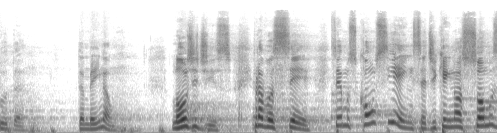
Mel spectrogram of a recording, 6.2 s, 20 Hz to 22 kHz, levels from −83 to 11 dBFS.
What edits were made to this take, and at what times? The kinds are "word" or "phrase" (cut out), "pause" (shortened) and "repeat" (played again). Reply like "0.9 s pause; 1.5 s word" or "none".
3.2 s phrase; 4.1 s phrase

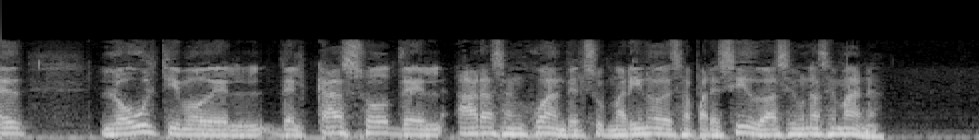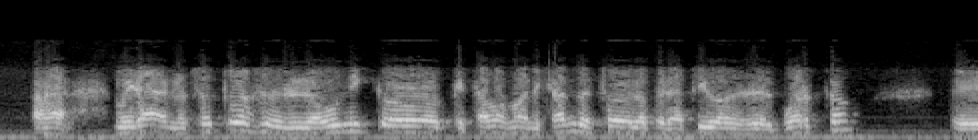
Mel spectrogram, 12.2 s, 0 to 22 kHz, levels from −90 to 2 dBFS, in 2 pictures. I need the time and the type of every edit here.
6.8 s word

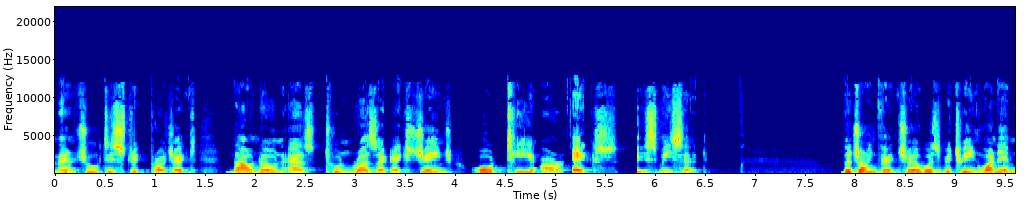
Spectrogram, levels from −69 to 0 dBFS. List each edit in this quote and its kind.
none

